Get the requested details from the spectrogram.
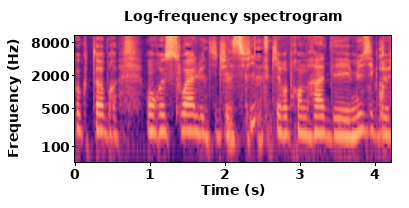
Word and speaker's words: SFIDT: Non, ça s'écrit S-F-I-D-T. – D'accord. – Ça se dit Sfit.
